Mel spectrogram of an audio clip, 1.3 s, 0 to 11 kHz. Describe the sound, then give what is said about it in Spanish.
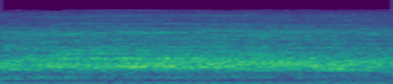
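A large crowd roars and cheers in a dense, continuous wall of shouting, loud and steady throughout the short moment, an audience at a live concert at the Vive Latino festival in 2016. “Un grito chingón que nos escucha hasta este canal.”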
